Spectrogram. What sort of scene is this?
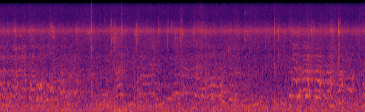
park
